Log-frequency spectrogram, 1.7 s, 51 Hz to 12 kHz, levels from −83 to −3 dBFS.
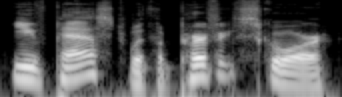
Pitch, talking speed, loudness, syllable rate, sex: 125 Hz, 210 wpm, -18 LUFS, 6.2 syllables/s, male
